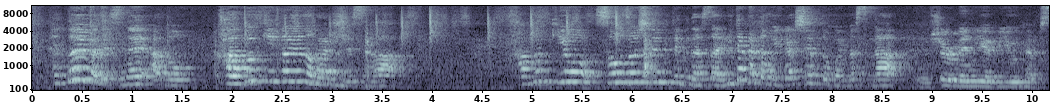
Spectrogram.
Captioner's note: speaking Japanes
